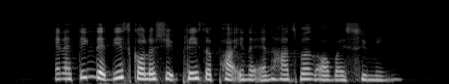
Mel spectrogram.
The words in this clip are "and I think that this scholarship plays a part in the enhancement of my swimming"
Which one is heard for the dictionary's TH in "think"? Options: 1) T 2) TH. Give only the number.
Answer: 1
